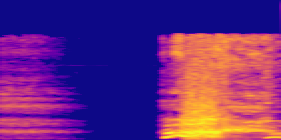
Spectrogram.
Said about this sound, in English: Jeez, you didn't even say bless you. That was a dramatic sneeze.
